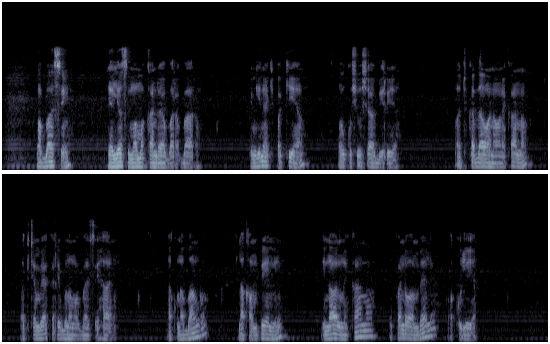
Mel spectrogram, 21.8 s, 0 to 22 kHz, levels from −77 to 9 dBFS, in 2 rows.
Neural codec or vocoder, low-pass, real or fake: none; 7.2 kHz; real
